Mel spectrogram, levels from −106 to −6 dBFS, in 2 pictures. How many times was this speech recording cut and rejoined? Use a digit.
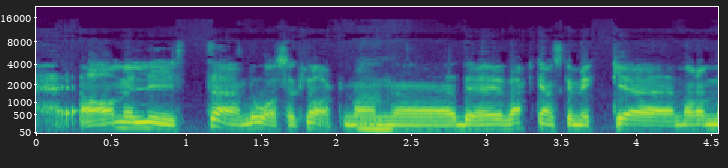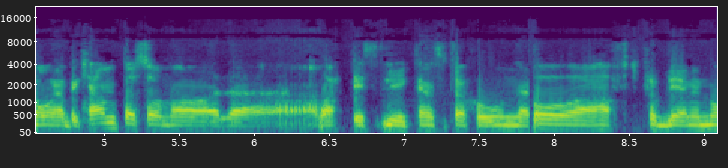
1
